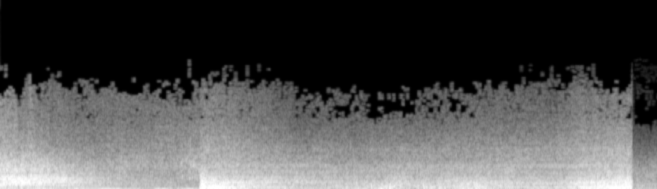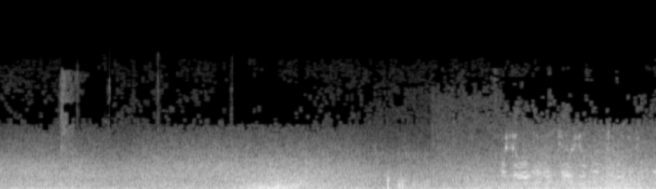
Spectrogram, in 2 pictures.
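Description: Small waves breaking and washing up a pebble beach, with a fresh surge about two seconds in that fades away. After a sudden drop about six seconds in, a quieter steady sea wash continues.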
